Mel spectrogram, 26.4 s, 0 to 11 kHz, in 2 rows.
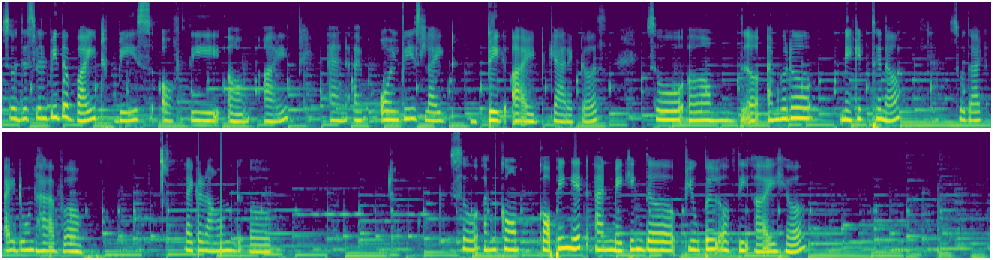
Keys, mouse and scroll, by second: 0.1 s, 1.4 KP_7, 2.7 KP_1, 3.3 click, 4.6-5.9 drag, 6.6 KP_7, 8.7 shift+c, 9.3-10.5 scroll up 5, 10.5 click, 11.3-12.5 scroll up 2, 12.5-14.2 drag, 15.5 KP_1, 16.8-18.1 scroll down 1, 18.2 shift+d, 19.7 s, 20.8 g, 24.2 g.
